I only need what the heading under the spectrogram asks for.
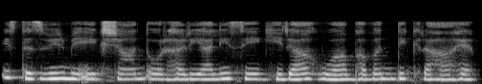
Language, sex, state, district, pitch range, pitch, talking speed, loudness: Hindi, female, Assam, Kamrup Metropolitan, 235-255 Hz, 245 Hz, 175 wpm, -15 LUFS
